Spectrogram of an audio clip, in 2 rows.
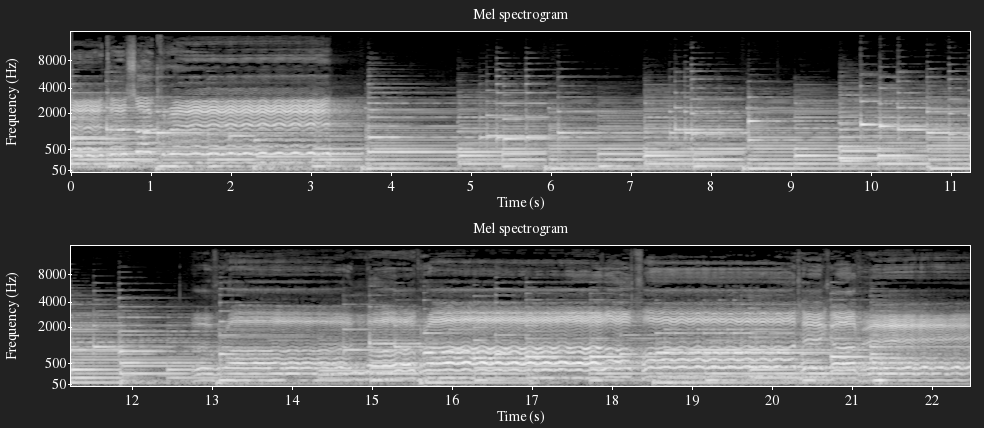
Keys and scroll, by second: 0.7 z.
